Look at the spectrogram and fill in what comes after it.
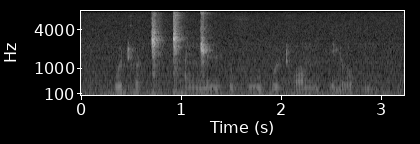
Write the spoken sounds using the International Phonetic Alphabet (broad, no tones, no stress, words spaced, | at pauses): ɦuɖʱɤ ɡ͡ǁiɡ͡ǁaŋ͡ǁʉ huxuɦu ɖʱɔŋʉ piɳohi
